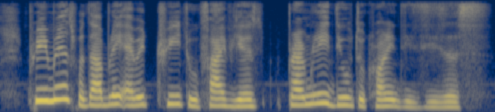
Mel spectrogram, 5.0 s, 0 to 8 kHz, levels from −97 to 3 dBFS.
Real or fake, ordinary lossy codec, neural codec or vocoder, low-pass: real; none; none; 7.2 kHz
